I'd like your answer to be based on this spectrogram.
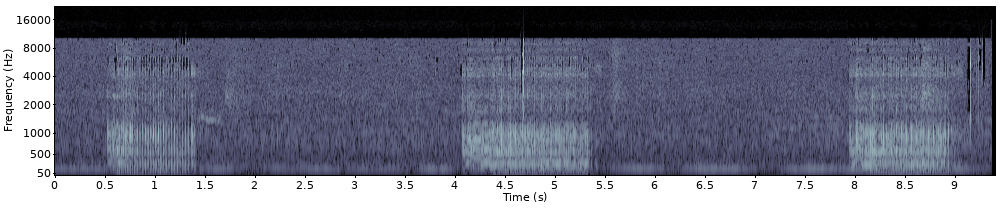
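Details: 6-month-old bulldog snoring while asleep: three loud, rattling snores at about 16 breaths a minute over a steady background hum; a five-times-a-day activity.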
